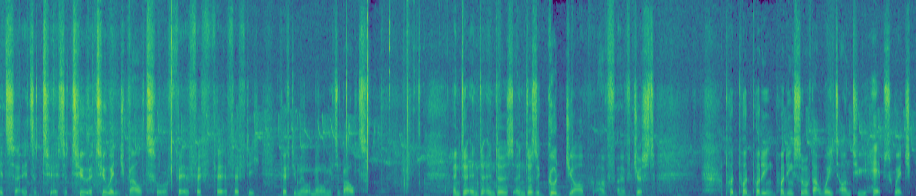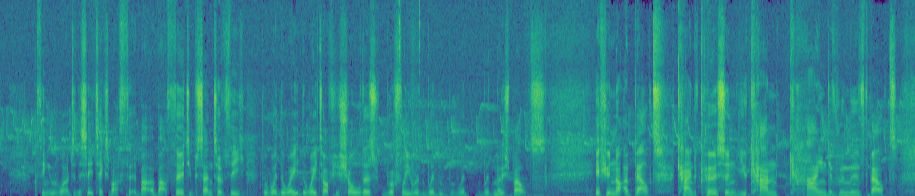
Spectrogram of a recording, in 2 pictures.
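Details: Adult male with a lingering stammer he links to his anxiety, improving; he finds talking on camera makes it easier; stuttering.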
